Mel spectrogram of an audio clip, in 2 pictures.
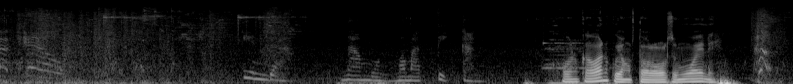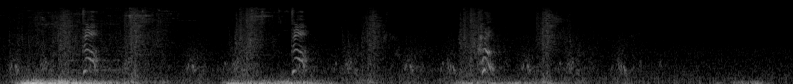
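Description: Game sound effects of clashing blows and zaps play.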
